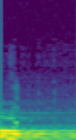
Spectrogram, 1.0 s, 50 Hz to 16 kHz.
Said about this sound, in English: It's got a few more chimes left. Yeah, of course, it's 9 o'clock.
